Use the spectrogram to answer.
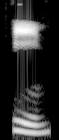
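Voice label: "Yǐn", Chinese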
